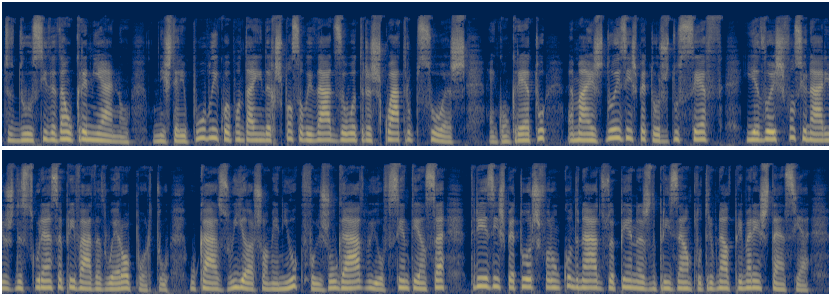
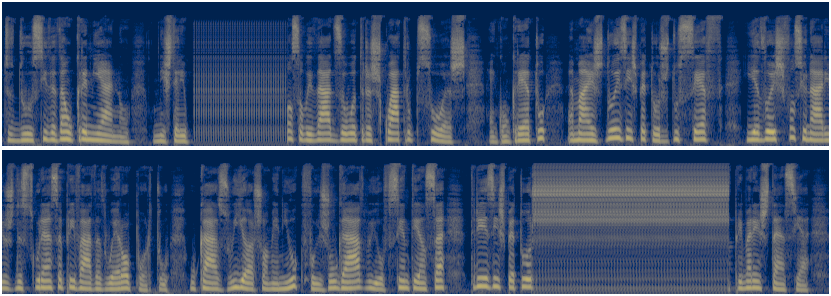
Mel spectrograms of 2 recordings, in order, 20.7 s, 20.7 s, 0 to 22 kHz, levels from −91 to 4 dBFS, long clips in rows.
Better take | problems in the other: first | audio freezing; at 2.5 s for 1 s and at 17 s for 2.5 s

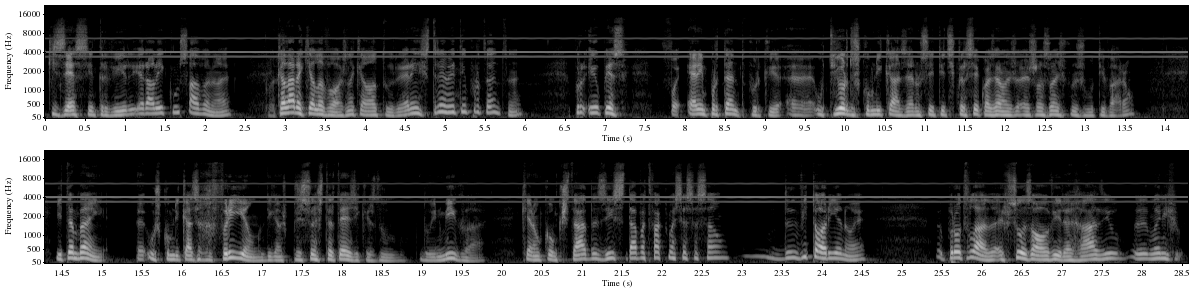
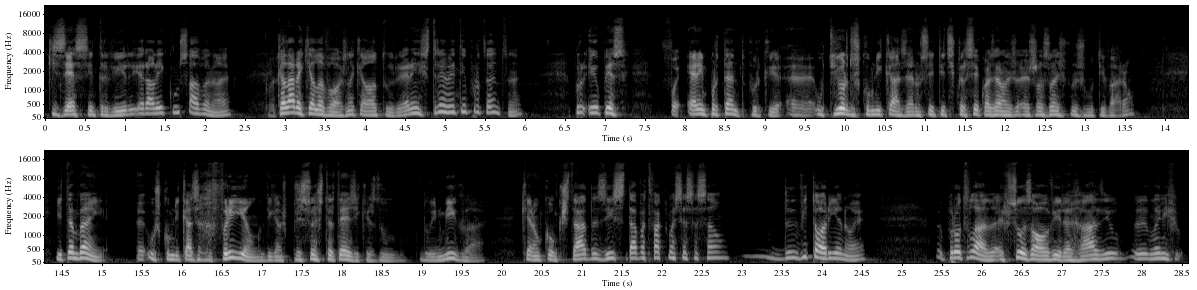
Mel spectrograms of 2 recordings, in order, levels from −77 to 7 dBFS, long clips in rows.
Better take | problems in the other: second | high-pitched whine; loud; throughout; 4 kHz, 9 dB below the speech

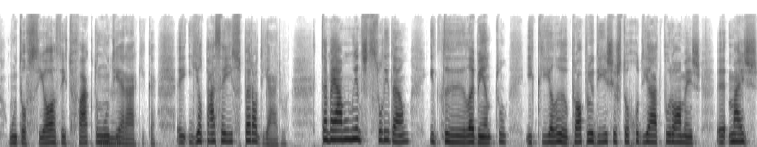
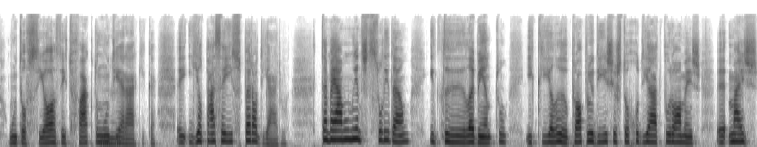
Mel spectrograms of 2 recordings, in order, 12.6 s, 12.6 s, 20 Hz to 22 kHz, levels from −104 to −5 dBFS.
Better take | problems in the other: neither | none

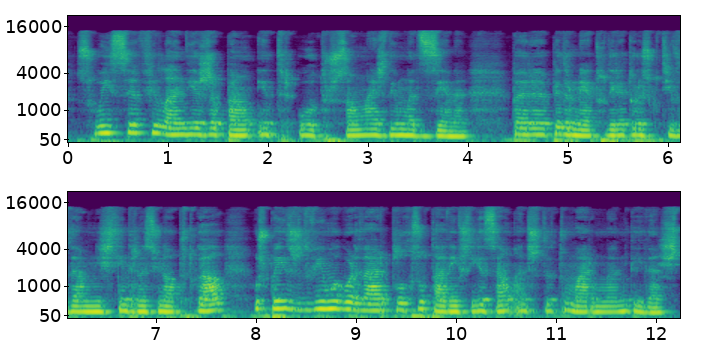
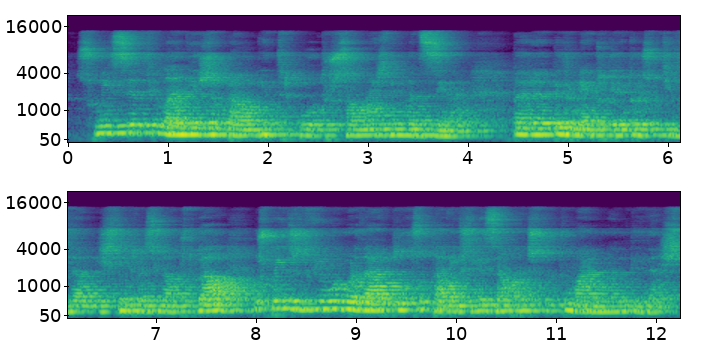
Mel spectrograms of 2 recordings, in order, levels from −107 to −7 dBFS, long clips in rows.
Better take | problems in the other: first | room echo; strong; dies away in 1.2 s; slight in the first // off-mic speech; far; far in the first

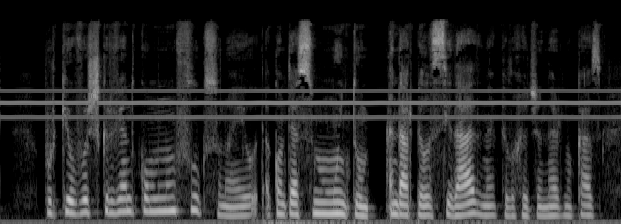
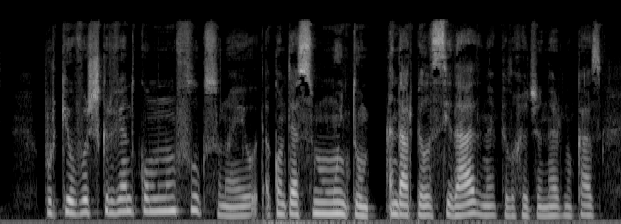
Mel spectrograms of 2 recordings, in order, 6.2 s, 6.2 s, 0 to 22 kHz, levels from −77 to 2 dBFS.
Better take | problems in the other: second | high-pitched whine; loud; throughout; 3.5 kHz, 9 dB below the speech

